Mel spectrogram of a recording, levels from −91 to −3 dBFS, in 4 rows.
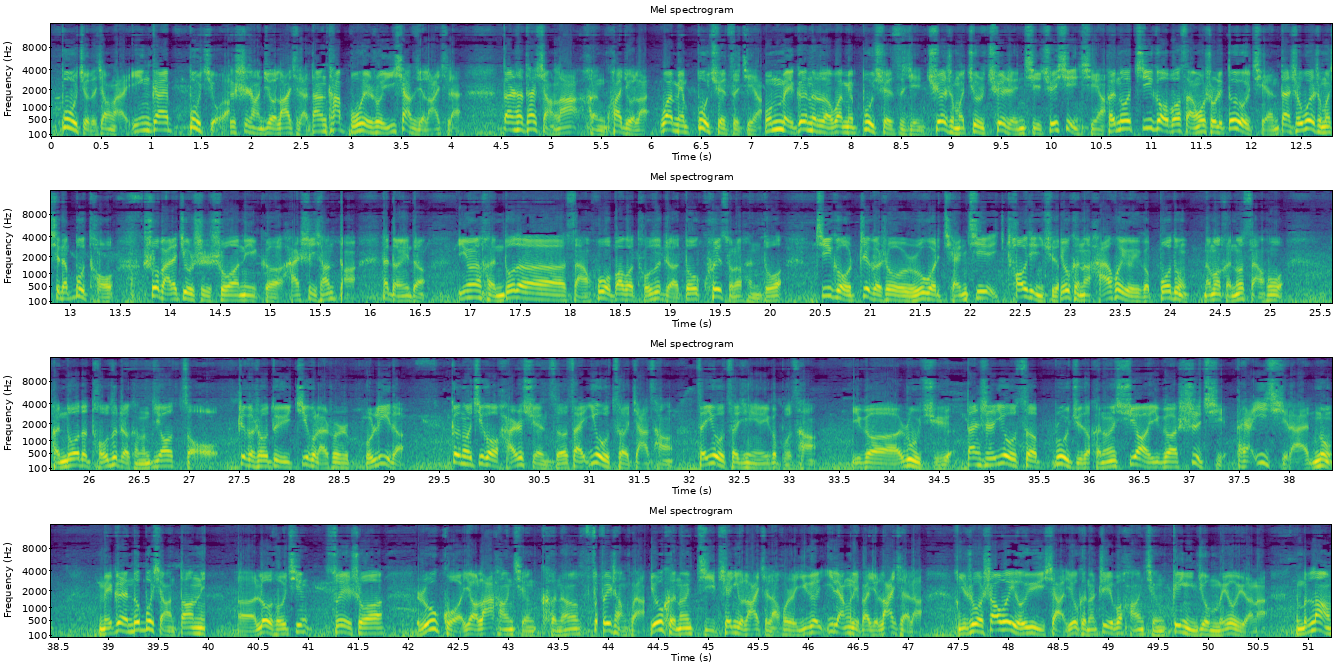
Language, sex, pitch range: Chinese, male, 110-155 Hz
